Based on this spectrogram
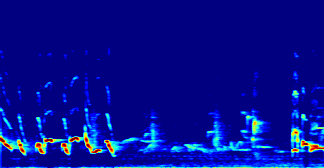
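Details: Oriental magpie-robin singing insistently and showing off its repertoire, with a quick series of loud falling whistles, then softer, scratchier warbling notes, over a low background rumble.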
